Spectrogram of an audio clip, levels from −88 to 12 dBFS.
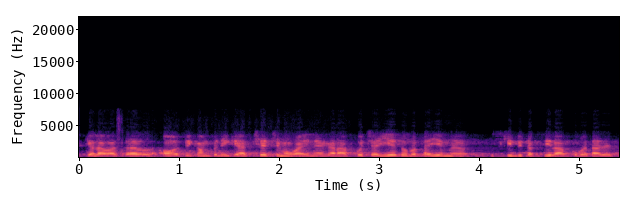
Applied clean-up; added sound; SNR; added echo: neural separator model SepFormer DNS4.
